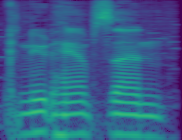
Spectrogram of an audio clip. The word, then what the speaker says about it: Knut Hamsun: there was a Knut oh that's not a silent K yeah oh not Knut Hamsun alright so Knut Hamsun see now you get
